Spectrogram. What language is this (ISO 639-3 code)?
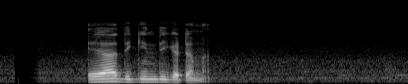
sin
